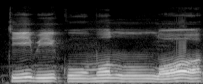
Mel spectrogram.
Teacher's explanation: Munya tipis baru Allahnya tebal.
